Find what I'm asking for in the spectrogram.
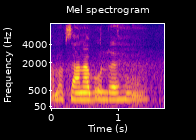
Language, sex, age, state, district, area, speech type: Urdu, female, 30-45, Uttar Pradesh, Mirzapur, rural, spontaneous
